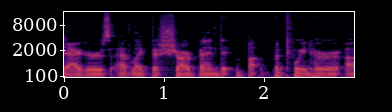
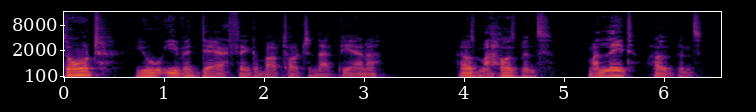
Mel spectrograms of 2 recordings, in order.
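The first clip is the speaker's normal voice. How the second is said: menacing, threatening tone. Voicing a tavern keeper warning a player off the piano: threatening in character. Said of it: "and she goes".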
